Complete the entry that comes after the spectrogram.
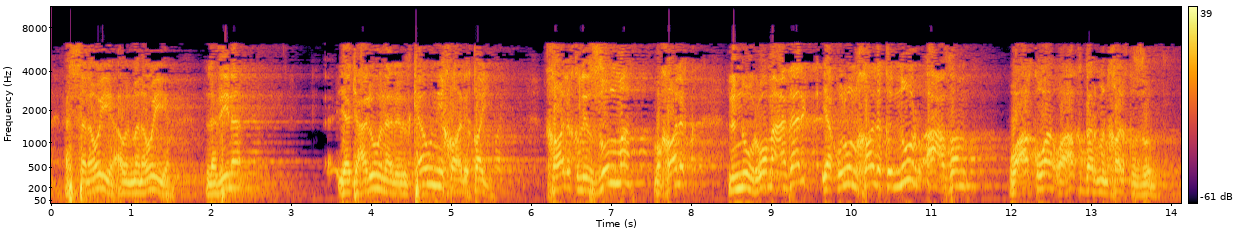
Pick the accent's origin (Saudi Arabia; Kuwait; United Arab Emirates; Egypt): Egypt; وعندنا في مصر الكلام عجيب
